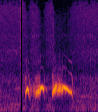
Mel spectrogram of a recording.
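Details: Male spotted dove call used as a lure for catching doves: two soft, low, slightly arched coos, each about a third of a second long, with a short gap between, over a steady background hum.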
